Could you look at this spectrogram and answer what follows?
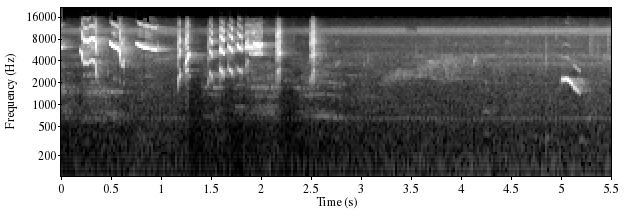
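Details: Oriental magpie-robin singing as a training model for songbirds: quick high whistles and a rapid burst of repeated sharp notes, then a long quiet stretch with faint hiss and one last slurred whistle.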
